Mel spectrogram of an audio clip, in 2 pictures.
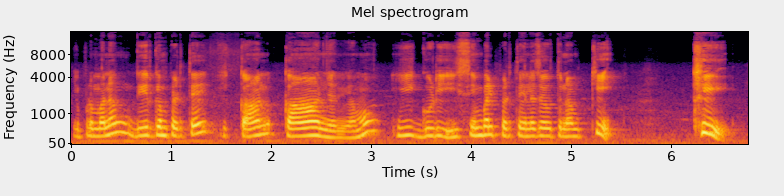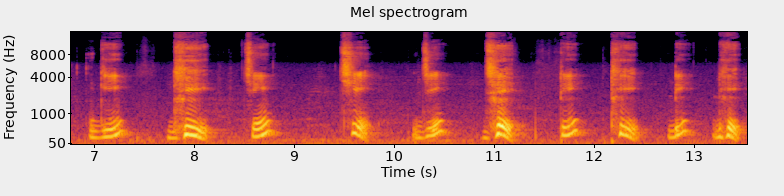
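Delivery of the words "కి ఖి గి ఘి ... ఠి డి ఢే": short "కి", then breathy "ఖి", in alternation; letter pronunciation drill. Shown as a demonstration. Teacher modelling syllables, plain "చి" against aspirated "ఝే". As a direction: puff out "ఘి" and "ఠి", keep "గి" and "టి" clean. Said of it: "ఈ విధంగా పలకాలి".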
